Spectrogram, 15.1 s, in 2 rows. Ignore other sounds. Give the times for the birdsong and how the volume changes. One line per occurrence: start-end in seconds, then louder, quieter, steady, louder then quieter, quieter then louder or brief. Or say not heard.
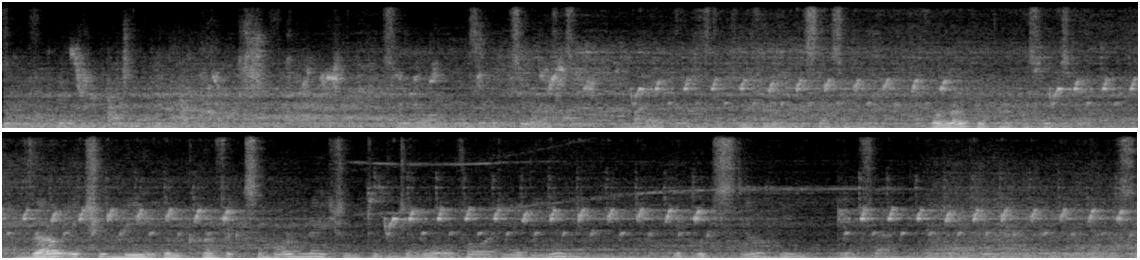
0.0-15.1 steady.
